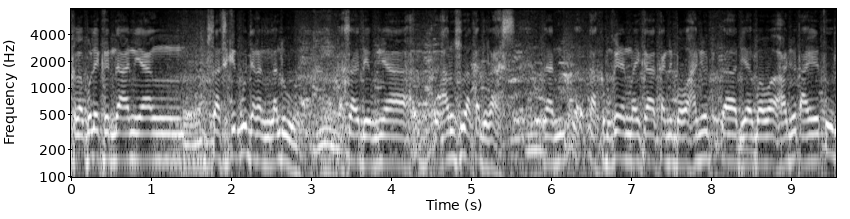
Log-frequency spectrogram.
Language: Malay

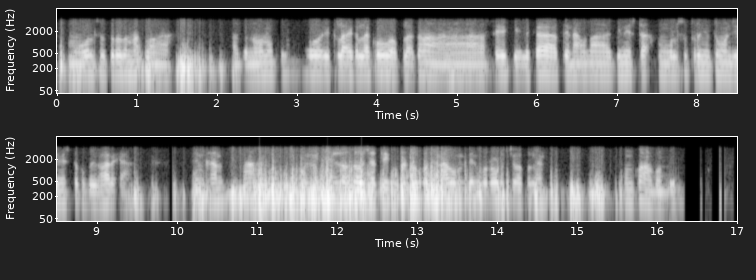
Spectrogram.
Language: Santali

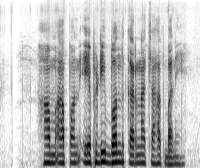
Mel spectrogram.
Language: Bhojpuri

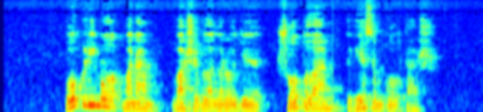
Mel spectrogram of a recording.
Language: Mari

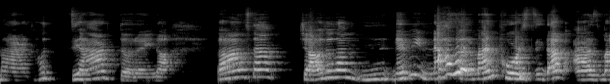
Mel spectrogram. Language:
Persian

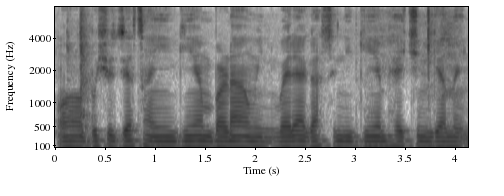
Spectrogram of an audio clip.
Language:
Kashmiri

